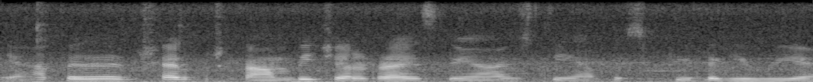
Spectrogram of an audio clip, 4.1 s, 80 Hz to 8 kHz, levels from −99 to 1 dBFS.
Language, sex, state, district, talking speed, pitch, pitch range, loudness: Hindi, male, Jharkhand, Sahebganj, 220 wpm, 150 Hz, 145-170 Hz, -24 LUFS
